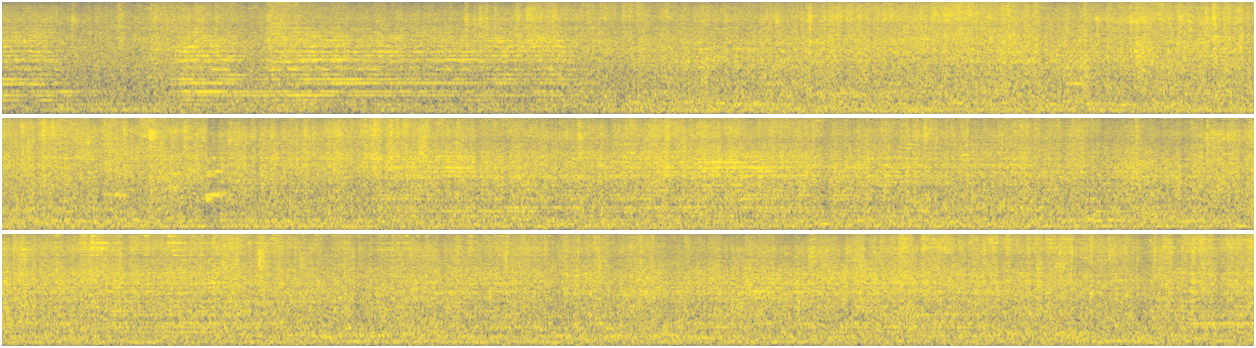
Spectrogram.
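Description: Long, heavily loaded freight train: its horn sounds a chord that fades out over the first few seconds, then loaded freight cars roll past with a steady rumble and clatter of wheels on rail.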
